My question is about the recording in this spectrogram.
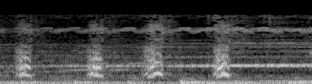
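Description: A stray dog barks four times in evenly spaced bursts, each short and mid-pitched, over a low steady background hum.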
